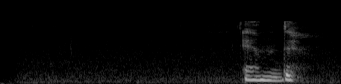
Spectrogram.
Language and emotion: Russian, neutral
